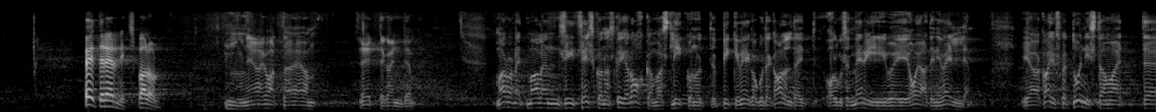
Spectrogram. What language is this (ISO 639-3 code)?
est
